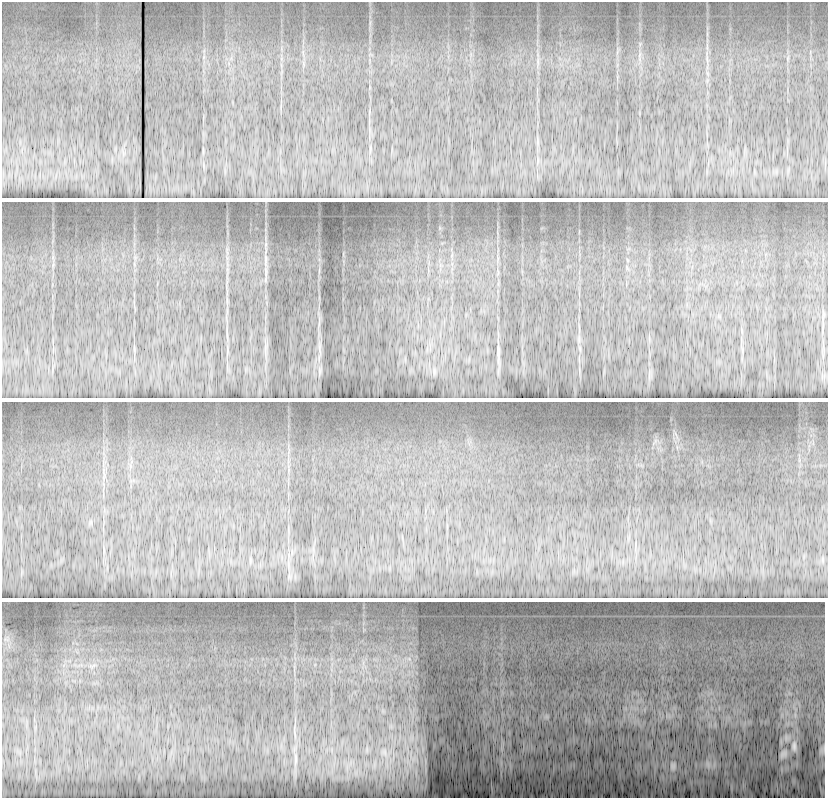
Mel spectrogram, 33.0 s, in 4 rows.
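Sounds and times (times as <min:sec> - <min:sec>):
train rumble: 0:00.0 - 0:29.8
wheels clicking over rail joints: 0:01.9 - 0:25.7.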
